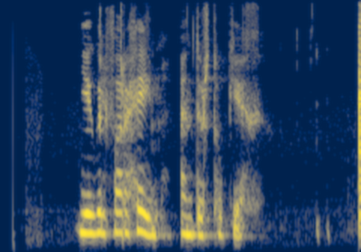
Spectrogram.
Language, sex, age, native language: Icelandic, female, 30-39, Icelandic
